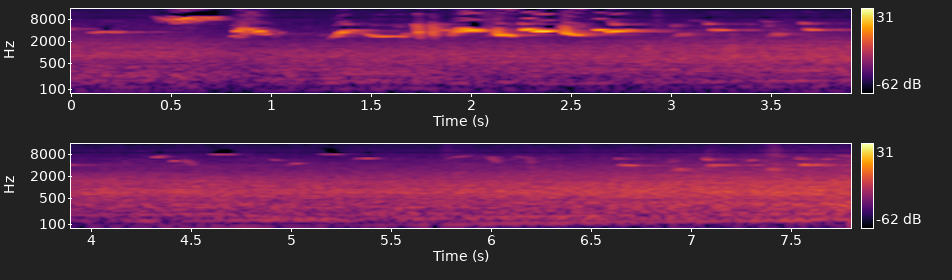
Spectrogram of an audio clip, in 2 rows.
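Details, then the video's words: Robin song recorded in a park on March 2nd: a quick, scratchy-sweet jumble of high notes rising and falling for about two seconds, then faint distant chirps over a steady background rumble. "Robin Singing in the Park"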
